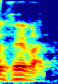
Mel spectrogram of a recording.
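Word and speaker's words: Weber: না আরেকজন দার্শনিক আছে ম্যাক্স ভেভার এটা ওয়েভার বলে অনেকে এটা উচ্চারণ আসলে ভেভার তার একটা লেজিটিমেসি এবং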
